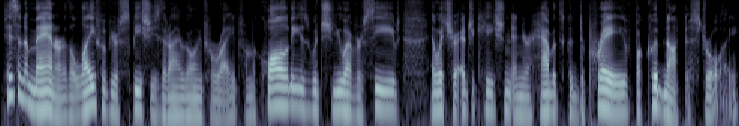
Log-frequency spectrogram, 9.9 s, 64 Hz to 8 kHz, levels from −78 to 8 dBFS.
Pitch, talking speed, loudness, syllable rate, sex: 115 Hz, 215 wpm, -23 LUFS, 5.2 syllables/s, male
